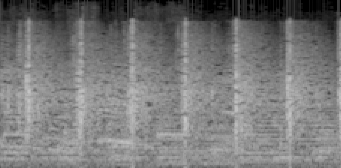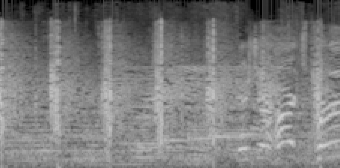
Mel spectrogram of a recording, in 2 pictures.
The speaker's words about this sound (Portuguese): Batamos palmas para ele.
